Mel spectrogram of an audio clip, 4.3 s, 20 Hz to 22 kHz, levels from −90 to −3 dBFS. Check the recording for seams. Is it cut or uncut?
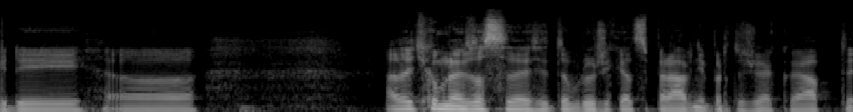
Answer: uncut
